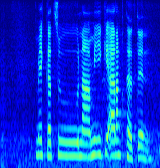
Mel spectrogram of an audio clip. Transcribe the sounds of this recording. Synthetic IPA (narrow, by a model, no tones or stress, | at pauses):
meɡ̥a̤t̪̚sunamiːkiaɾaŋkəd̪̥ä̤d̪̥ɛn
